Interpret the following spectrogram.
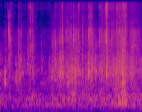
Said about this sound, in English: now we need to remove this plastic bag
